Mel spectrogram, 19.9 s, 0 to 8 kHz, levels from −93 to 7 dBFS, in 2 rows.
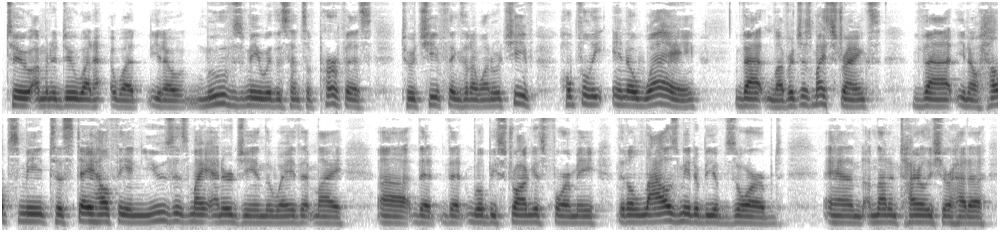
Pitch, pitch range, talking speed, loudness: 145 Hz, 135-155 Hz, 210 wpm, -24 LUFS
